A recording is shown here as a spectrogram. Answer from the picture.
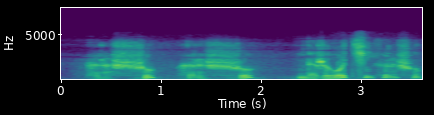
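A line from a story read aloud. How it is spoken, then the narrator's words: Purring. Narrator (Russian): промурлыкала она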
